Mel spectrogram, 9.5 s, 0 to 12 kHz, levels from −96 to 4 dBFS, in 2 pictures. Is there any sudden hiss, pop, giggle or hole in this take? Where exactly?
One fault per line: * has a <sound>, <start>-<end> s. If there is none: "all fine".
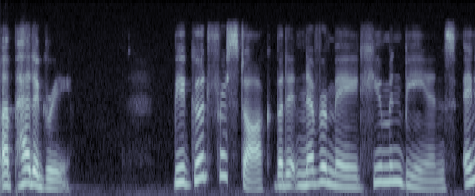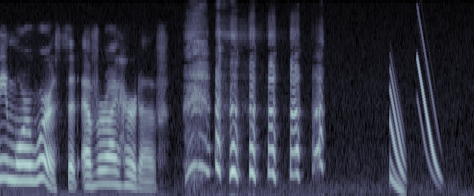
* has a laugh, 6.6-8.0 s
* has a chirp, 8.6-9.2 s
